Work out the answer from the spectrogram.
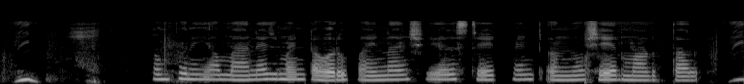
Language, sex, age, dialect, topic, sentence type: Kannada, female, 25-30, Mysore Kannada, banking, statement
